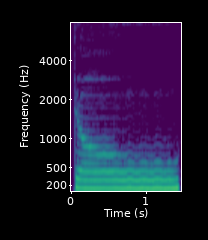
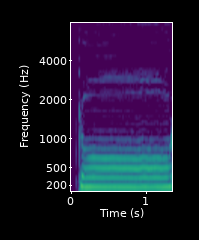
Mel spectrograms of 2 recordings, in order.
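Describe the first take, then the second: First: The vowel glides like 'oh' in dough. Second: The vowel is a pure rounded 'oo' sound. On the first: The speaker calls it wrong. "It's not do. It's not D O W or like cookie dough" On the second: The speaker calls it right. "It's do as in like D O H like do"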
